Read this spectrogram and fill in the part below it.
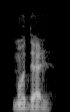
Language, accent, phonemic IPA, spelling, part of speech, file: French, France, /mɔ.dal/, modal, adjective / noun, LL-Q150 (fra)-modal.wav
- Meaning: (adjective) modal; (noun) 1. a modal verb 2. modal textile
